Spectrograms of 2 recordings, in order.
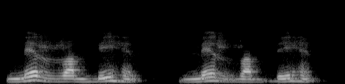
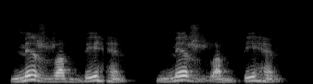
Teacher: we're linking the nun and the ra, and we're making the nun disappear. And we're not basically having any residual sound from the nun. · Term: idgham bila ghunna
